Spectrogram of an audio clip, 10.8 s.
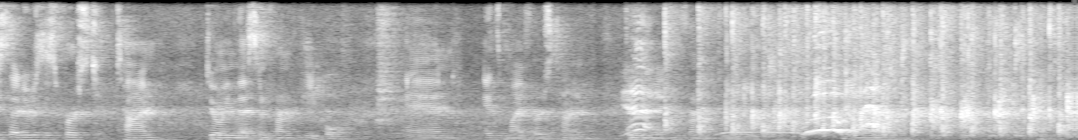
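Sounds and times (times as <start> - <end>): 
speech: 0.0 - 9.3
audience clapping: 6.7 - 10.7
high whoop: 7.9 - 9.2.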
